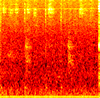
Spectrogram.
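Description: Faint sound of a stylus writing on an interactive smartboard screen, over near-silent room tone.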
